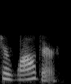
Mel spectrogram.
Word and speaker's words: Osterwalder: Osterwalder.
